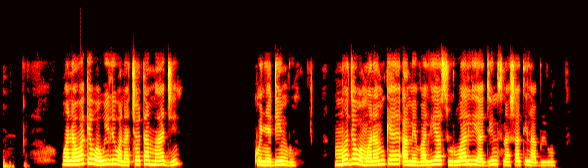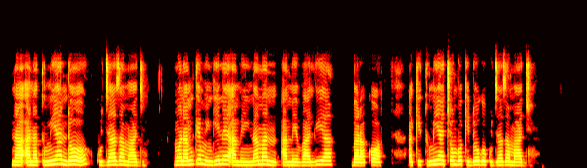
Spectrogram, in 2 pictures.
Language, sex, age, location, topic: Swahili, male, 25-35, Kisii, health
